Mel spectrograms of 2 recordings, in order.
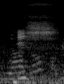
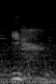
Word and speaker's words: ich: oder halt vom Balkan, sprechen das CH als Ch aus. Also beispielsweise, ich sage ich, man spricht es ich aus. Ja? Was gerne ausgesprochen wird, ist ich. Das ist aber falsch.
